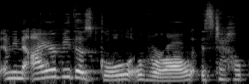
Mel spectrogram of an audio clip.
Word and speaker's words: Ayurveda: Ayurveda, sorry.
